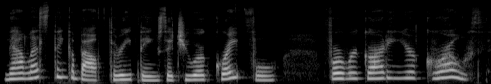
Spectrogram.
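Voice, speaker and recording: A woman guides a meditation as the instructor, her high-pitched voice expressive yet soothing. She speaks deliberately and leaves gentle pauses.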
